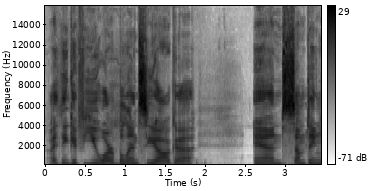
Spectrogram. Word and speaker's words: Balenciaga: Bella something uh the clothing company yes oh Balenciaga yeah yes that's how you say it so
